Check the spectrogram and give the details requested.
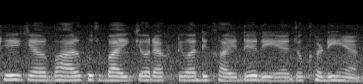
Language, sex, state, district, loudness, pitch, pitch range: Hindi, female, Haryana, Jhajjar, -15 LUFS, 190 Hz, 180-195 Hz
